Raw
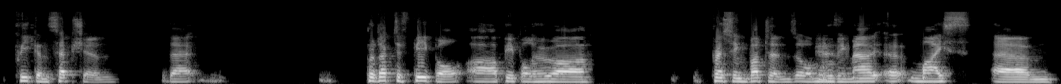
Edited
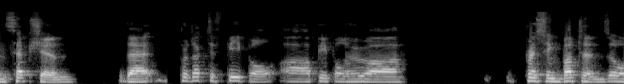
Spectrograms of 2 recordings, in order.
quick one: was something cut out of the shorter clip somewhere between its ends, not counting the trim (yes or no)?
yes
